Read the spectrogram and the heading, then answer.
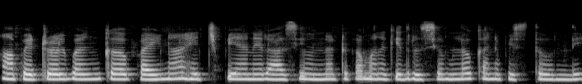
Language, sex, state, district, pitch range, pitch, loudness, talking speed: Telugu, female, Andhra Pradesh, Krishna, 235-250 Hz, 240 Hz, -15 LUFS, 125 wpm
